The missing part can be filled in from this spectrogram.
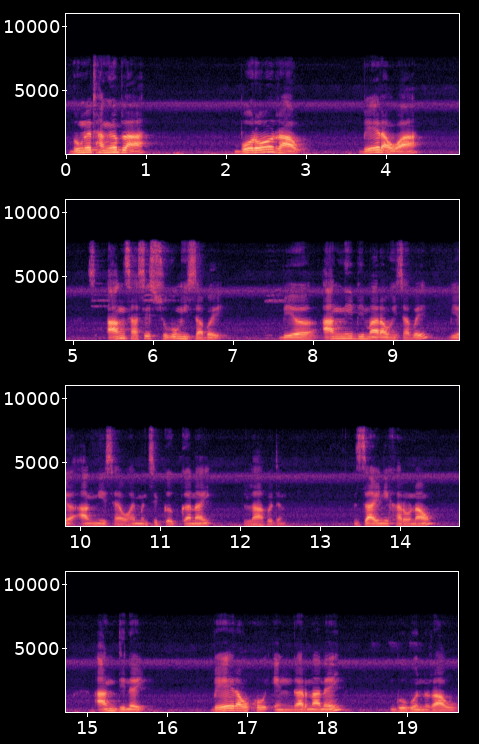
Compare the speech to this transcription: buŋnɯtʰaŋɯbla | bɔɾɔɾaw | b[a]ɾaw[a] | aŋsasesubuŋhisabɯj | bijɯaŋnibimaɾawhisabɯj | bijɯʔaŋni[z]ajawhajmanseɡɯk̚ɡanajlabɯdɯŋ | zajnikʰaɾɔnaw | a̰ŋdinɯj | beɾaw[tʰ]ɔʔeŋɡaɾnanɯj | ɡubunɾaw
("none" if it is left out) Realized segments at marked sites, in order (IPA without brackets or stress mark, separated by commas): e, a, s, kʰ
